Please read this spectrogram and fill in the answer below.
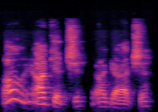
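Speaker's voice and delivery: usual speaking voice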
